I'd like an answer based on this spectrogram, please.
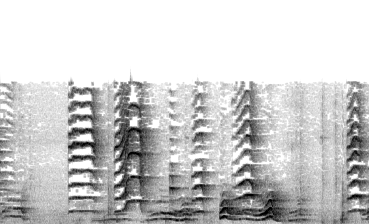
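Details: Manchester Terrier indoors playing with a squeaky toy and howling; sliding, wavering howls rise and fall between bursts of sharp high squeaks from the toy.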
